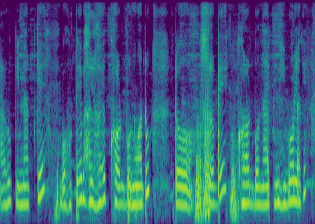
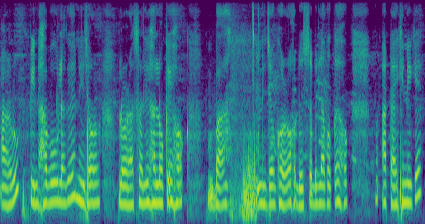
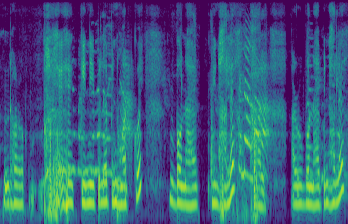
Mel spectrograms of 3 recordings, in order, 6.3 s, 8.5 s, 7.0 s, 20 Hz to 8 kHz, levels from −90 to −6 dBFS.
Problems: background conversations at intervals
